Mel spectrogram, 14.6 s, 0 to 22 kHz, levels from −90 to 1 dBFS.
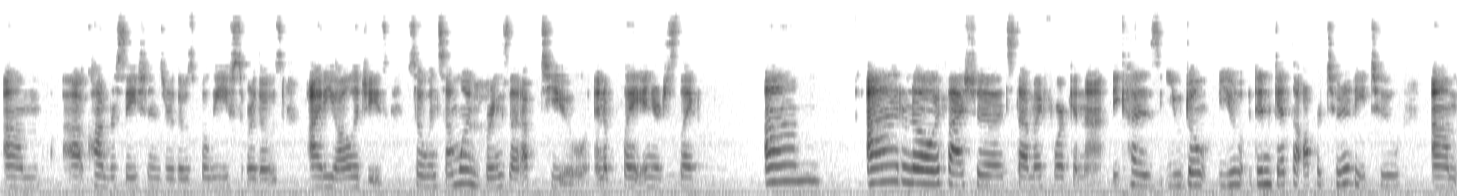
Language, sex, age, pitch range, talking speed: English, female, 10-29, 200-245 Hz, 190 wpm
